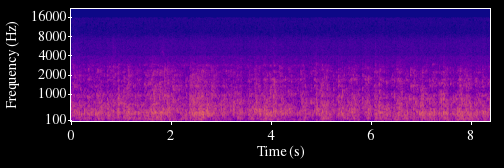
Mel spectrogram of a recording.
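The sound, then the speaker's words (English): Steady rain, a dense continuous hiss with a fine crackling texture that holds at an even loudness throughout, with no voices. “I feel like I should apologize for the rain, but I have no control over that at all”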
